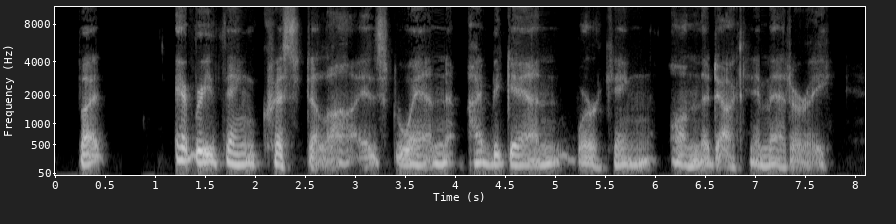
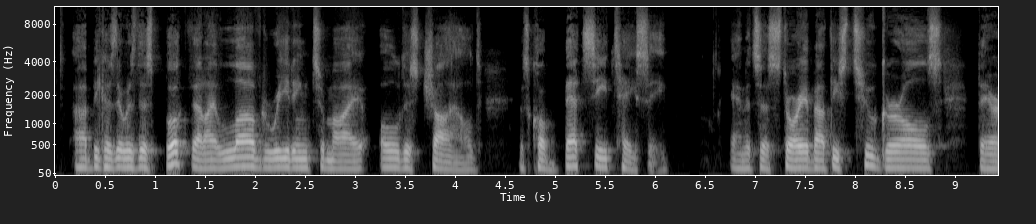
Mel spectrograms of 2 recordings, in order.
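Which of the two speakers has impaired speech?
The first: spasmodic dysphonia; botox vocal cord injections once or twice yearly, six years' symptoms; voice progressively slower over time.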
